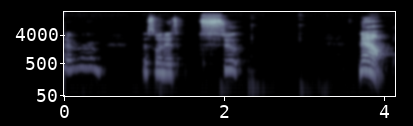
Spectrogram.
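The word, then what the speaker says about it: つ: This one is tsu. Now, this one is not tu, and it's also not su. The T and the S are both pronounced tsu, tsu.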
